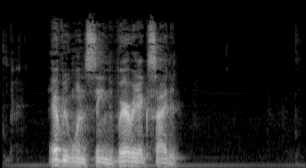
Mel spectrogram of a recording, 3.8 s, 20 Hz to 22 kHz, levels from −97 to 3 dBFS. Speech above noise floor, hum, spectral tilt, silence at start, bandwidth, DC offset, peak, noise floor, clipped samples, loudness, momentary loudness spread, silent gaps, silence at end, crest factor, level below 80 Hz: 47 dB; none; -4.5 dB/octave; 0.6 s; 14 kHz; under 0.1%; -6 dBFS; -72 dBFS; under 0.1%; -25 LUFS; 8 LU; none; 1.6 s; 22 dB; -60 dBFS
